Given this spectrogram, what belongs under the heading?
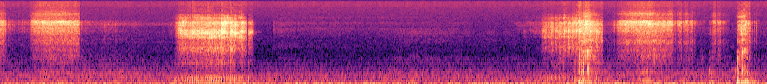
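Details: Snoring.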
